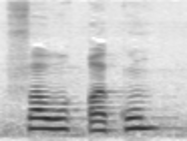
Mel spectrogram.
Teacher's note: نقطے والے قاف کو موٹا پڑھیں گے اور یہ ڈنڈی والے کاف کو ہم نے پتلا پڑھنا ہے۔ فو حروف لین ہے۔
